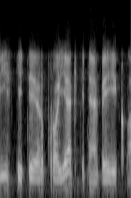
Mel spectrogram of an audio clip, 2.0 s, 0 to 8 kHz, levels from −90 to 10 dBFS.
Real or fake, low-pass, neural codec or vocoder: fake; 7.2 kHz; codec, 44.1 kHz, 7.8 kbps, Pupu-Codec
